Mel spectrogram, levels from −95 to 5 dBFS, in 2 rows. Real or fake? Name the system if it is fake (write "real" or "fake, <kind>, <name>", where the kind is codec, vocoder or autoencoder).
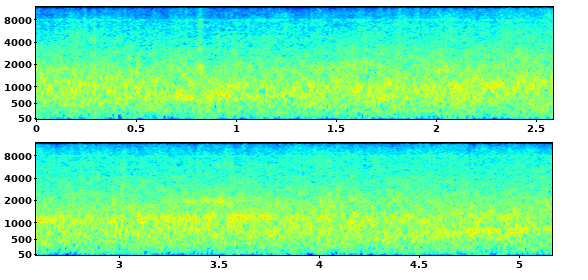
fake, codec, HILCodec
